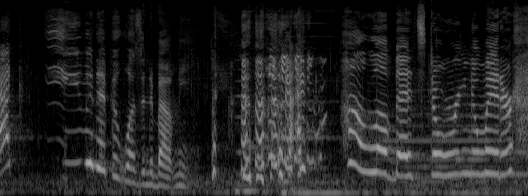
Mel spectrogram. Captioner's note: laughter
